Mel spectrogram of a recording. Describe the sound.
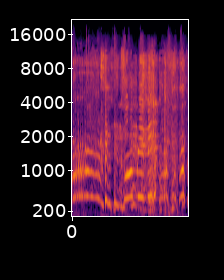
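A man dressed as a pigeon imitates a pigeon's cooing: throaty, warbling coos run together in a quick, continuous stream, fairly loud.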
